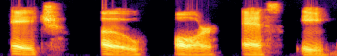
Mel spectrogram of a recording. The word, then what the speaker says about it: horse: it is horse horse British English o and R since in British English R is only pronounced when followed by a vowel so h o r will be so o and or combination o or or o and r o o horse it's not horse it's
